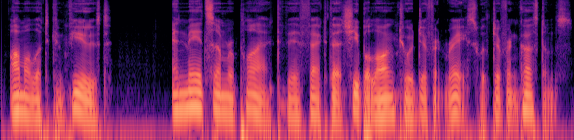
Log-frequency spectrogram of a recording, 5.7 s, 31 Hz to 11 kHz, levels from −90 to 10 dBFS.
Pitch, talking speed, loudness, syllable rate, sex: 90 Hz, 210 wpm, -18 LUFS, 6.7 syllables/s, male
